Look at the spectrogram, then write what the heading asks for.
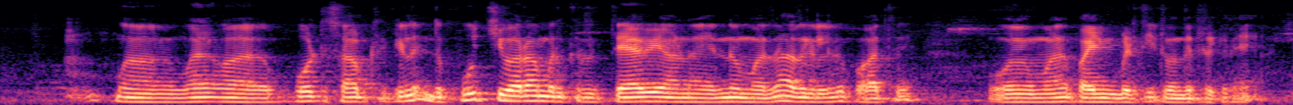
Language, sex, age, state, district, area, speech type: Tamil, male, 60+, Tamil Nadu, Tiruppur, rural, spontaneous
